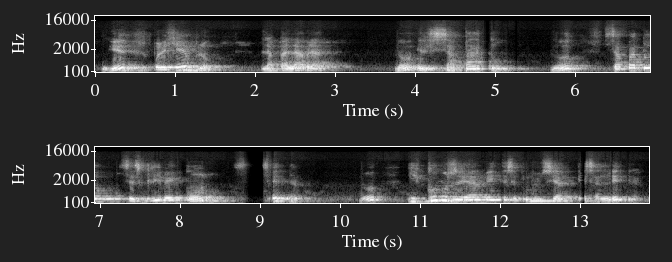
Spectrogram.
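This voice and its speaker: A man teaches a class, peppering his lecture with questions for his students. His voice sits low and sounds warm and dark. The room around him is echoey. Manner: questioning, checks in with listeners often.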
